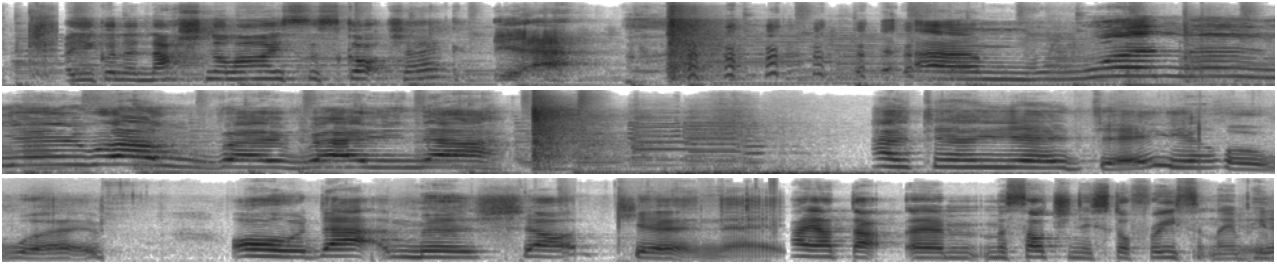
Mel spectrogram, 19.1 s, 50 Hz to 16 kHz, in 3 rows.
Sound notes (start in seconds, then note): 3.1 laughs; 3.3 thwack; 9.0 thwack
